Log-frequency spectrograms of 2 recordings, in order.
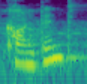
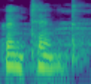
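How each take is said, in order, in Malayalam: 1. ഊന്നൽ ആദ്യ അക്ഷരത്തിലാണ്. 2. ഊന്നൽ രണ്ടാമത്തെ അക്ഷരത്തിലാണ്. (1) "കോണ്ടൻറ്റ് എന്ന് പറയുമ്പോൾ നമ്മൾ ഗിവ് സ്ട്രെസ് ഓൺ കോണ്ടൻറ്റ്" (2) "നമ്മൾ സ്ട്രെസ് കൊടുക്കുന്നത് ടേയ്ക്കകത്താണ്"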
